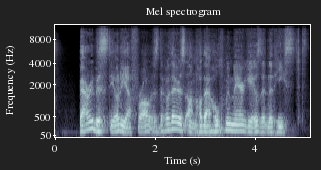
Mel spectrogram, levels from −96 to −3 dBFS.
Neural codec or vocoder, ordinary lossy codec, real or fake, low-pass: codec, 16 kHz in and 24 kHz out, 0.4 kbps, LongCat-Audio-Codec, fine tuned four codebook decoder; AAC, 48 kbps; fake; 10.8 kHz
